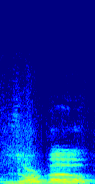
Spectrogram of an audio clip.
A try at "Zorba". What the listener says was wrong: Zorba. There's no O at the end.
